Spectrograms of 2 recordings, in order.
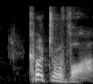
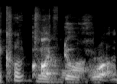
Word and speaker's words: Côte d'Ivoire: Côte d'Ivoire. I knew I got it wrong. Okay, Côte d'Ivoire. Okay, you got to have that French pronunciation. Côte d'Ivoire. Okay, anyway, he's stuck in the Côte d'Ivoire.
